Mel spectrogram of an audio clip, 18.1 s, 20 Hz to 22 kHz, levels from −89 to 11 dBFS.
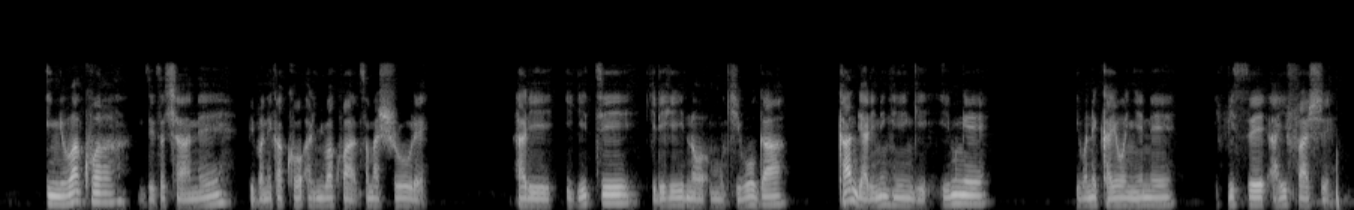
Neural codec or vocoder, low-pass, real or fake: none; 7.2 kHz; real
